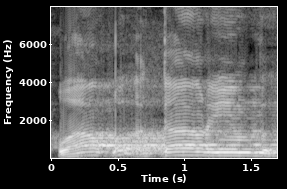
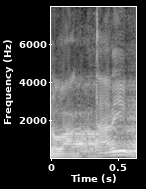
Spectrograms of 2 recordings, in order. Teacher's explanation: Jangan wakarib tapi waq beda. Ada qof, ada kaf gitu. Kalau kaf di luar, kalau qof di jero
